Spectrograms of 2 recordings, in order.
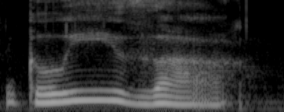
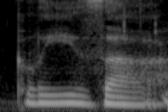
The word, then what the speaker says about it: Gliese: It's pronounced Gliese. Gliese.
